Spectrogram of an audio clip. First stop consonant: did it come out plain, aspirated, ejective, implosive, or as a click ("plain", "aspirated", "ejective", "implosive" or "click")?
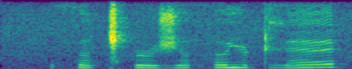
click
